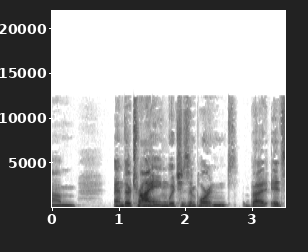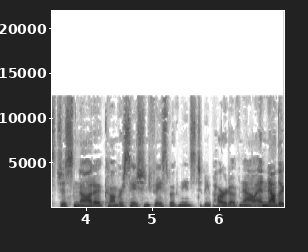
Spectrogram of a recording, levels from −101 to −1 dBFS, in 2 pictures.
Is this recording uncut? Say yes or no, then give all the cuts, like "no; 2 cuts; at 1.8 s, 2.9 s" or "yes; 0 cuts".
no; 1 cut; at 2.8 s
